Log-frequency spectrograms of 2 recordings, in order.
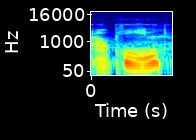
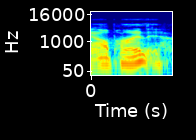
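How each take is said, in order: First: It is said with a French pronunciation. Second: It is said with an English pronunciation.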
